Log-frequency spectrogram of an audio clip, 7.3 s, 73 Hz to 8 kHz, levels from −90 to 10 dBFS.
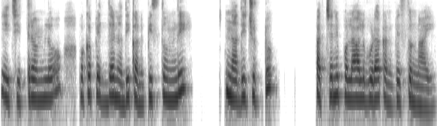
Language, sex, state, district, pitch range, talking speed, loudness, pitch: Telugu, female, Telangana, Hyderabad, 200-230 Hz, 100 wpm, -20 LUFS, 210 Hz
